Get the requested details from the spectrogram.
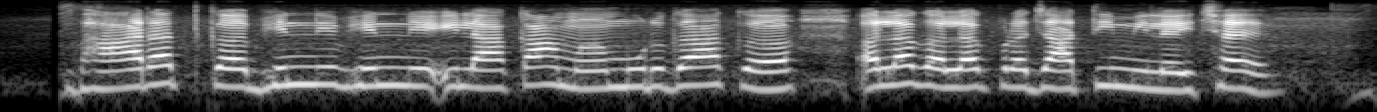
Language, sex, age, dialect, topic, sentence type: Maithili, female, 36-40, Angika, agriculture, statement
